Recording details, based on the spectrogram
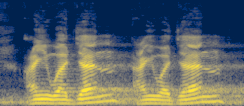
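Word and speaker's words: عوجا: Aiwajan dibaca aiwaja. Ya, iwatnya dimunculkan di situ, dibaca dengan 2 harokat. Ya, aiwaja. Lalu kemudian berhenti suaranya dengan tanpa menarik napas.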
